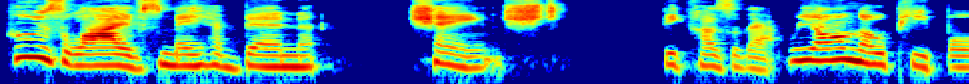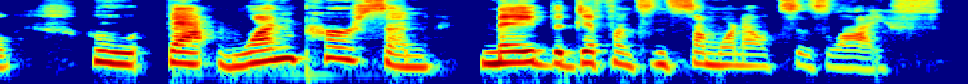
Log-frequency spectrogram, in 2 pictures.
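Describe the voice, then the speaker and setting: On her own online channel, a woman delivers animated, impassioned livestream commentary at a slow pace in a mid-range voice. She repeats phrases for emphasis and projects the way a stage actor would.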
